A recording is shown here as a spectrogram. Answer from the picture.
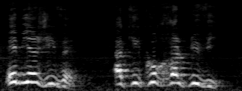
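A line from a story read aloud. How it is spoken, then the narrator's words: Shouting. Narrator (French): cria Pinocchio en s'élançant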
